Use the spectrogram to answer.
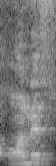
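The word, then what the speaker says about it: honest: एच एक कोसोनेंट की spelling हो गई। लेकिन जब इसका उच्चारण करेंगे तो हम क्या बोलते हैं? इसको ऑनेस्ट बोलते हैं।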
